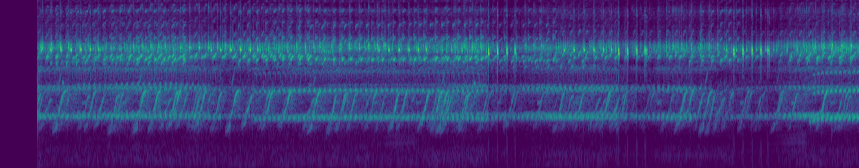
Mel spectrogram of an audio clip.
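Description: Boettger's caco males give rapid, high-pitched ticking pulses in a steady stream to attract females.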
